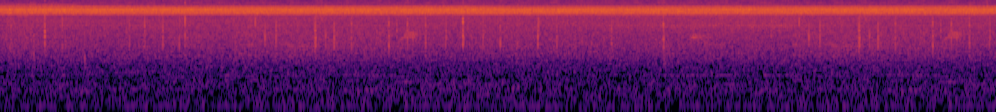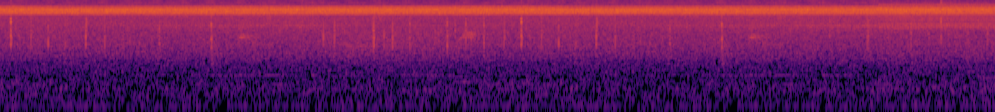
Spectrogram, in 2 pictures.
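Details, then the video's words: Cicadas in summer fill the air with a loud, unbroken high buzzing drone that holds steady throughout, with faint scattered ticks and patter underneath. "Cicada sounds"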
